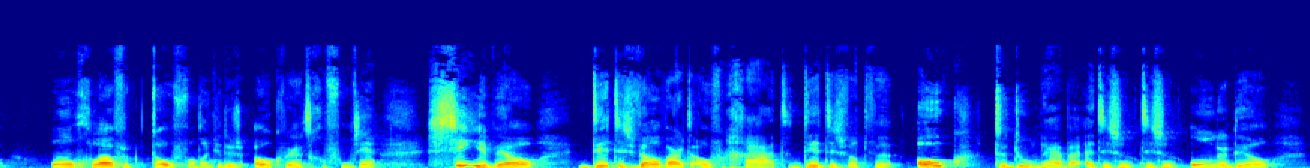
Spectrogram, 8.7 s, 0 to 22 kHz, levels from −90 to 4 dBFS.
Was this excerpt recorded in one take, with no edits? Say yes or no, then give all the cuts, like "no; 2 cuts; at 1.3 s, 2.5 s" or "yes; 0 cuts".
no; 4 cuts; at 1.4 s, 2.4 s, 6.0 s, 7.6 s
